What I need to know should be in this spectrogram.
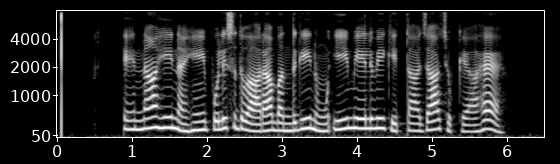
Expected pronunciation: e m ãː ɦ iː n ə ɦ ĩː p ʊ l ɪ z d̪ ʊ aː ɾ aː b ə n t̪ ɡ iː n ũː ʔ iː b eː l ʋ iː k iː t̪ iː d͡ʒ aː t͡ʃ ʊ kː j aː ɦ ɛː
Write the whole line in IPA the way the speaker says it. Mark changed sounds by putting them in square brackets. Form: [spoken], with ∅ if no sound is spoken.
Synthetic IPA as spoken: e [n] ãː ɦ iː n ə ɦ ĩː p ʊ l ɪ [s] d̪ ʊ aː ɾ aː b ə n [d̪] ɡ iː n ũː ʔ iː [m] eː l ʋ iː k iː t̪ [aː] d͡ʒ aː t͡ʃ ʊ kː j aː ɦ ɛː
